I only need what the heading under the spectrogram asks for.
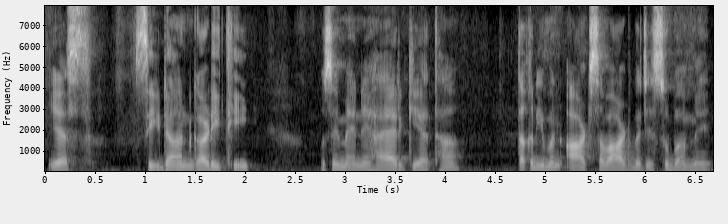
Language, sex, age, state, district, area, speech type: Urdu, male, 18-30, Delhi, South Delhi, urban, spontaneous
